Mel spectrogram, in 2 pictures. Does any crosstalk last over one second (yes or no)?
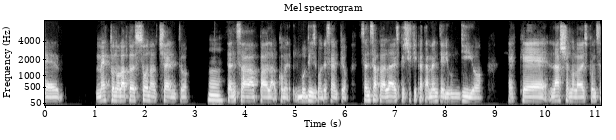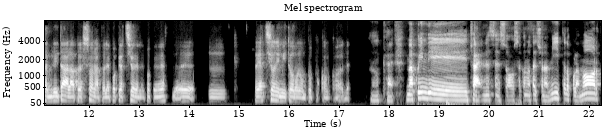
no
